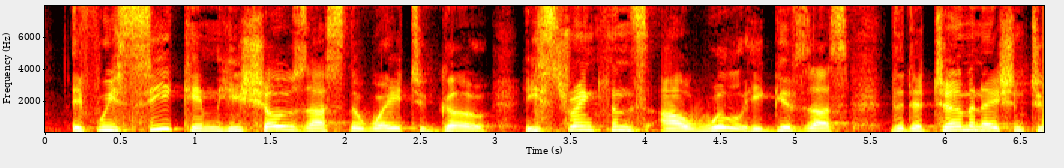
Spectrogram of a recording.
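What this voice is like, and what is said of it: Usual voice. Nothing is said of it.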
